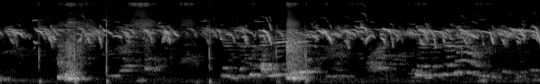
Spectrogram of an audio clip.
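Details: Several baby chicks peeping together, with rapid high chirps tumbling over one another and occasional lower clucking sounds and knocks.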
